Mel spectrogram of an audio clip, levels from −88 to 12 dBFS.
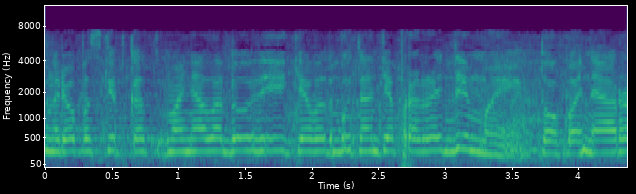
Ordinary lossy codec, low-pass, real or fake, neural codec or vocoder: AAC, 48 kbps; 7.2 kHz; fake; codec, 16 kHz, 16 kbps, FunCodec, trained on LibriTTS, 50 frames a second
